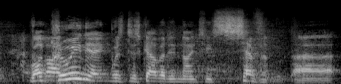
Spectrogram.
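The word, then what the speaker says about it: Cruithne: Kissy is the spelling exactly right. But supposedly pronounced creamy or something like that. Well, cruine was discovered in 97.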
